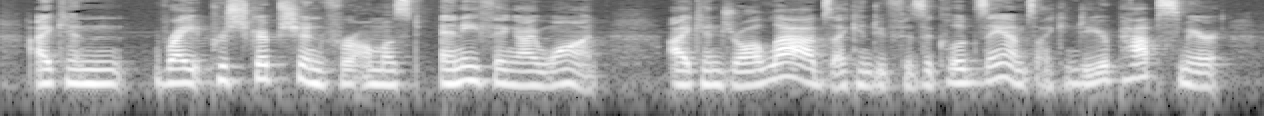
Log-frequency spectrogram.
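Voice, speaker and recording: With an American accent, a woman speaks at a fairly low pitch in a somewhat breathy voice. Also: ordinary pitch variation, fairly quick pace. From Las Vegas, Nevada. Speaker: naturopathic doctor. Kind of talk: interview.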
